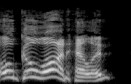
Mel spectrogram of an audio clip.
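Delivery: yelling. Recalling watching helen on tv and pausing it: retelling screaming at the tv. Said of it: "I'm screaming at the T V".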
